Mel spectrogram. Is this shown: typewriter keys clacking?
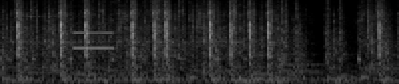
yes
